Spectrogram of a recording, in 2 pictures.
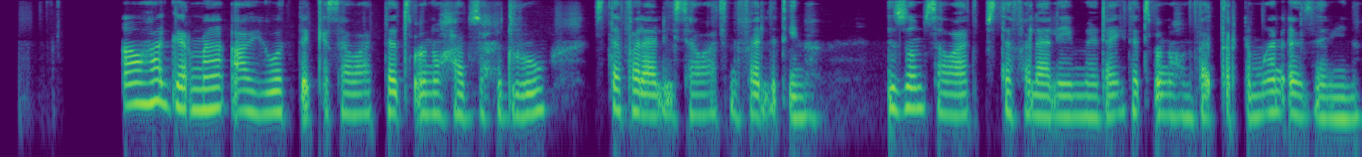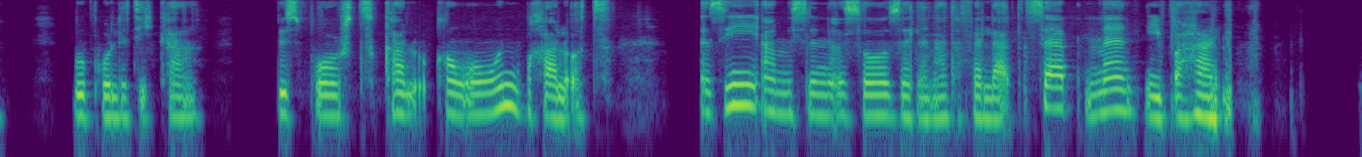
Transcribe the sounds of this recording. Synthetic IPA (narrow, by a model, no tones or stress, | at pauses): ʔaβhaɡɐɾnaʔaβhiwɔt̪̚d̪ɐkʼːisɐβat̪ʰːɐt͡sʼʕuno̞kʰaβziħɨd̪ɾuz̥ɨt̪ʰɐfɐlalɐjusɐβat̪nɨfɐlːɨt̪ʼina | ʔɨzo̞msɐβat̪bɨz̥ɨt̪ʰɐfɐlalɐjumɐd̪ajt̪ʰɐt͡sʼʕɨnoxɨnfɐt̪ʼːɨɾd̪ɨmːanɨʕɨzɐβina | bɨpʰo̞lɐt̪ʰikʰa | b̥ɨspʰo̞ɾt̪ʰkʰɐmʔuwʊnbɨkʰalʔo̰t̪ | ʔɨziaβmɨslinɨʕɨso̞zɐlːɐnat̪ʰɐfɐlːa̰t̪ʼsɐβmɐnjɪbːaɦal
